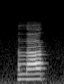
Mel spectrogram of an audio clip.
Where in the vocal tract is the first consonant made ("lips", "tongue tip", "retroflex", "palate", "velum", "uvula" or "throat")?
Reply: tongue tip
